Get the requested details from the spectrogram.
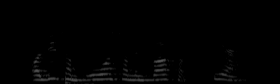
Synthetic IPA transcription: ʔɒ̽lisɒ̽mb̥ʁuːɐsɒ̽me̝nb̥ɒ̽fɐ

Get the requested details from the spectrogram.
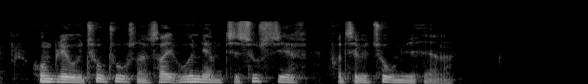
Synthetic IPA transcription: hunb̥le̝ʊt͡sʰo̝̰ːt͡sʰṵːsn̩ɒ̽t͡sʰʁɛ̰ːʔuð̞ˠneʊ̰nd̥̚t͡sʰe̝lsusd̥ef | fʁɑ̈t͡sʰe̝ʋe̝t͡sʰo̝̰ːnyhe̝ð̞ˠɐnə

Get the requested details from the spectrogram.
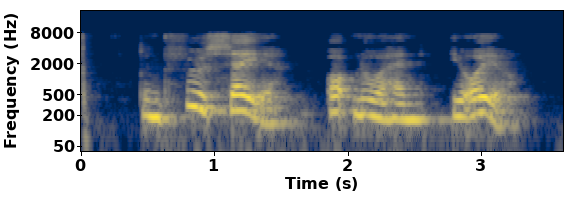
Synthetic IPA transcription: d̥enføɐssɛɪə | ʔɒ̽b̥noːɐɦæniɒɪ̰ɐ

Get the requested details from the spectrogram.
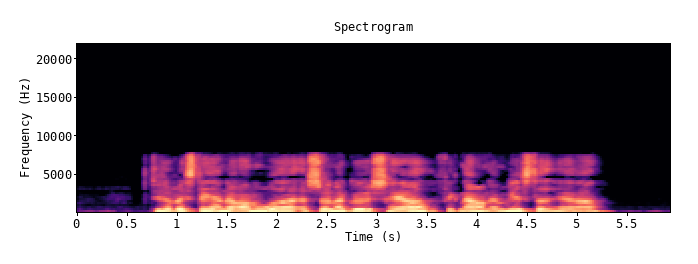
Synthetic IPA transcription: d̥iʁɛsd̥e̝̰ːɐnəɒ̽mʁʁɔ̽ːð̞ˠɐʔæsønɐɡ̥ø̰ːshæɐðfe̝ɡ̥nɑ̈ʊ̰næmilsd̥eðˠɦæɐð

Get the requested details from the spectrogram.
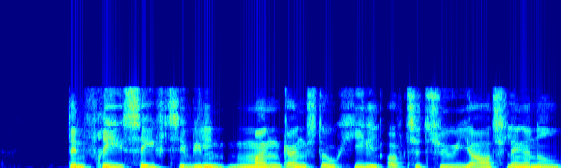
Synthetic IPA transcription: d̥enfʁḭːseɪft͡sʰiʋilmɑ̈ŋəɡ̥ɑ̈ŋəsd̥ɔ̰̽ːhe̝̰ːld̥ɒ̽b̥̚t͡sʰe̝lt͡sʰyːʊəjɑ̈ːsleŋɐne̝ð̰ˠ

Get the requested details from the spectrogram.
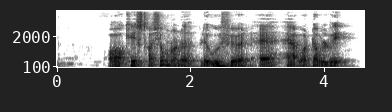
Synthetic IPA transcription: ʔɒkʰesd̥ʁɑ̈ɕo̝̰ːnɐnəb̥le̝ʔuð̞ˠføɐ̰d̥æhæɐ̰ʋɒ̰d̥ɒ̽b̥l̩ʋe̝̰ː

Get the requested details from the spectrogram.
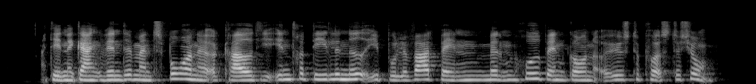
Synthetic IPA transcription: d̥enəɡ̥ɑ̈ŋ̰ʋend̥əmænsb̥o̝̰ːɐnəɒ̽ɡ̥ʁɑ̈ʊð̞̩ˠd̥iʔe̝nd̥ʁɐd̥e̝ːləne̝ð̞̰ˠib̥uləʋɑ̰̈ːd̥̚b̥ɛ̰ːnn̩mel̰m̩ho̝ːð̞̩ˠb̥ɛːnɡ̥ɒ̰ːnɒ̽øsd̥ɐpʰoɐsːd̥æɕo̝̰ːn

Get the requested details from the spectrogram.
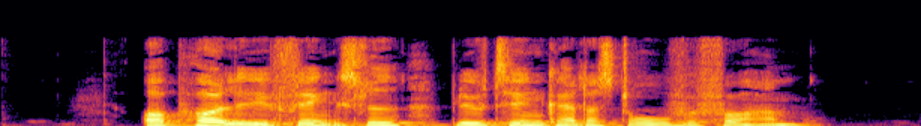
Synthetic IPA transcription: ʔɒ̽b̥hɒ̽l̰ð̩ˠifeŋ̰slð̩ˠb̥le̝ʊt͡sʰe̝enkʰæt͡sʰæsd̥ʁo̝ːfəfɒ̽ɦɑ̈m

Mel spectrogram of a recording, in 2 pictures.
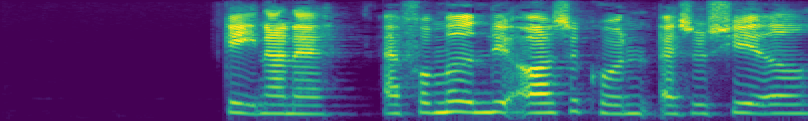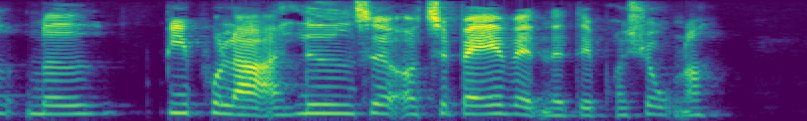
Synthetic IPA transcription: ɡ̥e̝̰ːnɐnə | æɐfɒ̽muð̞̰ˠn̩liʔɒ̽səkʰɔ̽næso̝ɕie̝̰ːɐð̞̩ˠmeð̞ˠ | b̥ipʰo̝lɑ̰̈ːliːð̞ˠl̩səʔɒ̽t͡sʰe̝b̥ɛːɪʋen̰nəd̥e̝pʰʁæɕo̝̰ːnɐ

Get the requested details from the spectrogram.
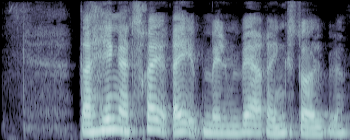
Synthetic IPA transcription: d̥ɑ̈ɦeŋ̰ɐt͡sʰʁɛ̰ːʁɛ̰ːb̥mel̰m̩ʋæɐ̰ʁeŋsd̥ɒ̽lb̥ə

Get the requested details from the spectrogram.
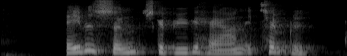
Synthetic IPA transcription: d̥ɛːʋið̞ˠsːœnsɡ̥æb̥yɡ̥əɦæɐne̝d̥̚t͡sʰem̰b̥l̩

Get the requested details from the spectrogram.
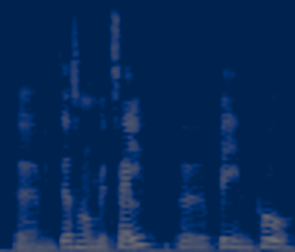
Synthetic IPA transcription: ʔød̥ɑsnɔ̰me̝t͡sʰæløb̥e̝̰ːn̩pʰɒ̽

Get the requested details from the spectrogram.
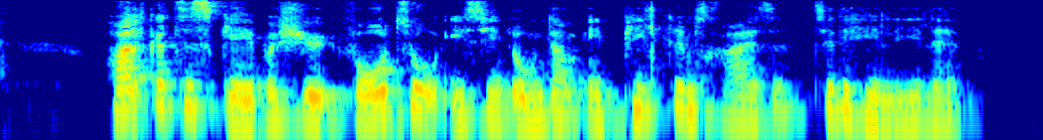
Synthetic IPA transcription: hɒ̽l̰ɡ̥ɐt͡sʰe̝lsɡ̥ɛːb̥ɐɕø̰ːfɒːt͡sʰo̝̰ːʔisinʔɔ̽ŋd̥ɒ̽m̰e̝npʰilɡ̥ʁimsʁɑ̈ɪsət͡sʰe̝ld̥e̝ɦeliəlæn̰

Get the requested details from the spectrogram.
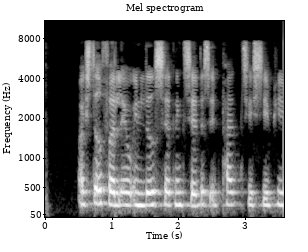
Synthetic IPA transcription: ɒ̽isd̥eð̰ˠfɒ̽ælɛːʊʔe̝nle̝ð̞ˠsed̥ne̝ŋsed̥əse̝d̥̚pʰɑt͡sʰisipʰi

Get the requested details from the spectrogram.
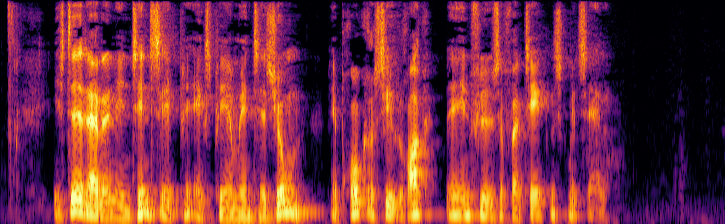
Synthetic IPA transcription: isd̥eð̰̩ˠæɐɾɑ̈e̝ne̝nt͡sʰen̰seɡ̥spʰeʁiment͡sʰæɕo̝̰ːnmepʰʁo̝ɡ̥ʁɛsiʊ̰d̥ʁɒ̽ɡ̥mene̝nflyːð̩ˠsɐfʁɑ̥̈t͡sʰeɡ̥nisɡ̥met͡sʰæl

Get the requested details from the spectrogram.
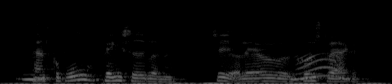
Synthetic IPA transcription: ɦænsɡ̥ub̥ʁuːpʰeŋəseðˠlɐnət͡sʰe̝lælɛːʊkʰɔ̽nsd̥ʋæɐɡ̥ð̩ˠ

